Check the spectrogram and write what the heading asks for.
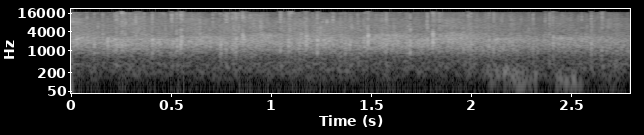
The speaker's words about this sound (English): Thank you for that clap.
